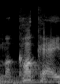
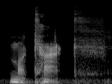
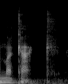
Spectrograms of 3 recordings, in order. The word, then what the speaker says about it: macaque: most common mistake right we find a long-tailed makake monkeys just just for the record these are actually pronounced macaque monkeys i'm not how they're pronouncing i i searched up it's actually macaque they're not saying that because reasons if you're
